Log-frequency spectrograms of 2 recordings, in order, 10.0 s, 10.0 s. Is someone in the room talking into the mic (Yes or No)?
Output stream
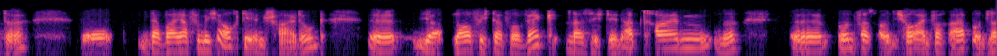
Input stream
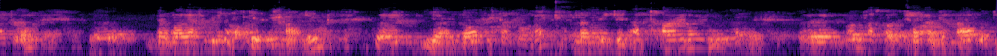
No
